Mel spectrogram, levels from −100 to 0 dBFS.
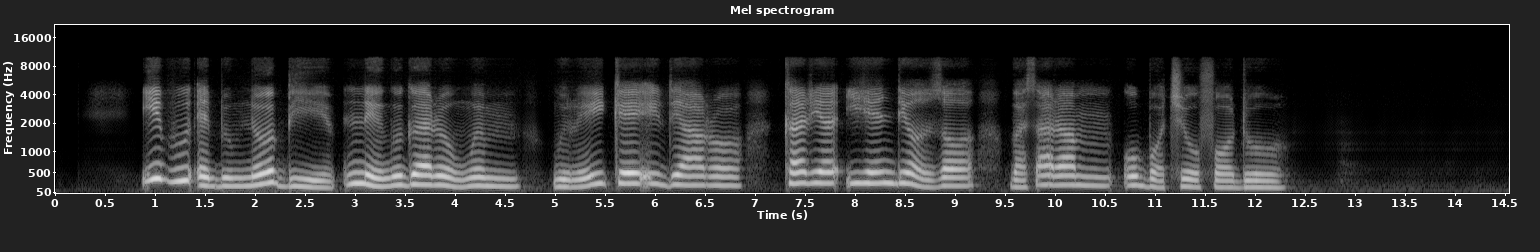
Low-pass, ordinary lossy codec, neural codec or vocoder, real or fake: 9.9 kHz; none; codec, 24 kHz, 0.5 kbps, DualCodec; fake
